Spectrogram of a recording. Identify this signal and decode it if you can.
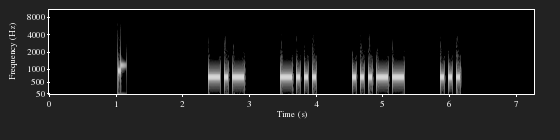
Morse code, heard as a keyed tone, about 20 wpm, spaced as for 11 wpm, 700 Hz. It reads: KB3S
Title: USA Call Signs - 3x Character Spacing - 20wpm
